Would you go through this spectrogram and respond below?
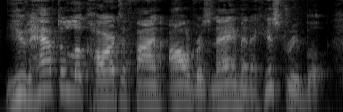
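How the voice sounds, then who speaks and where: A man reads a children's picture book aloud as a story-time host. His voice sits a little high for a man and swings widely in pitch. He stresses key words with dramatic emphasis. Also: sing-song, a little fast, sharp tone. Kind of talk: expressive picture book read-aloud for families.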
